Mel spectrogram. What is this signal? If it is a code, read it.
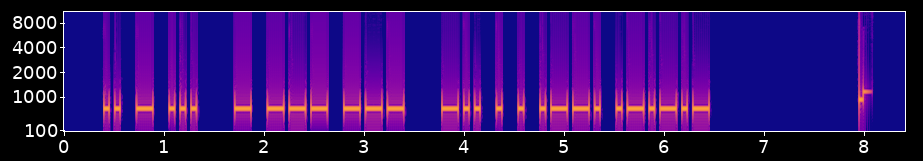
Morse code, heard as a keyed tone, about 22 wpm, 700 Hz. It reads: ITS TOO DEEP.
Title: Sentences from Top 1000 Words - Review Part 3 - 22wpm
